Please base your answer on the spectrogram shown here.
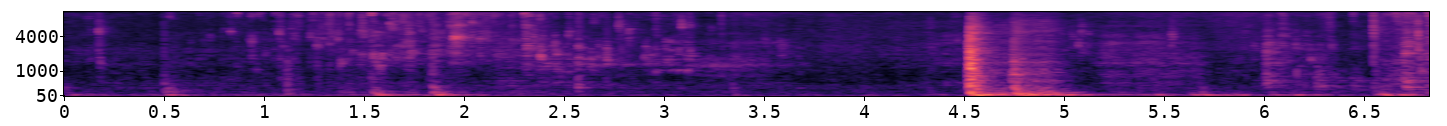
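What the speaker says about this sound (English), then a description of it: "it's draining out now. Slowly, but that's fine." Water draining slowly through three cleared holes in a clogged washing machine door seal full of sludge, with soft drips and trickles, then a louder, steadier gurgling flow partway through.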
